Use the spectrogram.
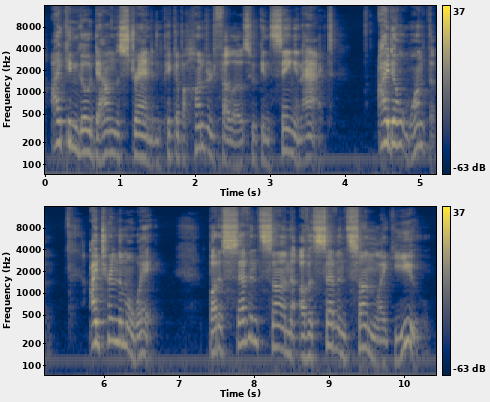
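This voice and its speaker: A man voicing an effusive, theatrical older stage comedian who cajoles and flatters grandly in an audio story. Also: a little high. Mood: earnest pleading. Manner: emphatic, drawn-out address, grand pronouncements.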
